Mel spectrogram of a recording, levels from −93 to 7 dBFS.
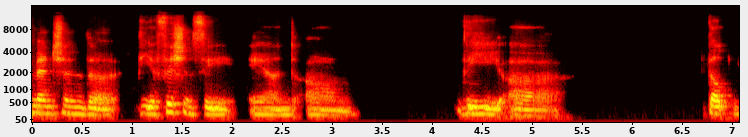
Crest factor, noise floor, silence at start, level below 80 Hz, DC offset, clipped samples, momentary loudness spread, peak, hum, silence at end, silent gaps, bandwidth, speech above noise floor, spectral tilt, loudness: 18 dB; -84 dBFS; 0 s; -60 dBFS; under 0.1%; under 0.1%; 12 LU; -10 dBFS; none; 0 s; none; 13 kHz; 59 dB; -4.5 dB/octave; -26 LUFS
